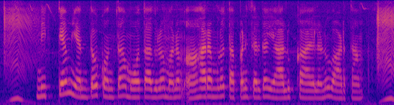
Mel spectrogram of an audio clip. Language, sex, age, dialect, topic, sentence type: Telugu, female, 18-24, Central/Coastal, agriculture, statement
